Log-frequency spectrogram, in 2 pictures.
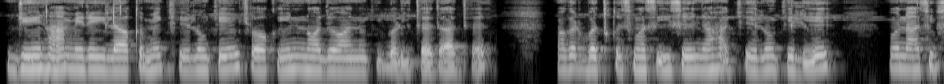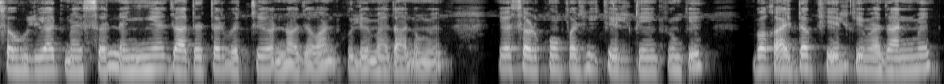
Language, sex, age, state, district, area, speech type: Urdu, female, 60+, Delhi, North East Delhi, urban, spontaneous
